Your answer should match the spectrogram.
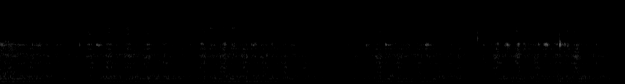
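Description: A coin scraping the coating off a scratch-off lottery ticket, in faint short strokes that come in several runs with brief pauses between.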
